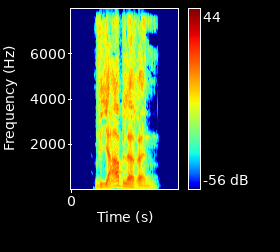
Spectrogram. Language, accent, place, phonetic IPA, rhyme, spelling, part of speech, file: German, Germany, Berlin, [viˈaːbləʁən], -aːbləʁən, viableren, adjective, De-viableren.ogg
- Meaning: inflection of viabel: 1. strong genitive masculine/neuter singular comparative degree 2. weak/mixed genitive/dative all-gender singular comparative degree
